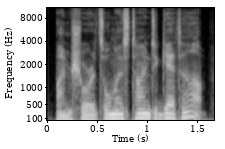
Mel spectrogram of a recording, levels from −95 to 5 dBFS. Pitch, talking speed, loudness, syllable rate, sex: 110 Hz, 285 wpm, -14 LUFS, 6.2 syllables/s, male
